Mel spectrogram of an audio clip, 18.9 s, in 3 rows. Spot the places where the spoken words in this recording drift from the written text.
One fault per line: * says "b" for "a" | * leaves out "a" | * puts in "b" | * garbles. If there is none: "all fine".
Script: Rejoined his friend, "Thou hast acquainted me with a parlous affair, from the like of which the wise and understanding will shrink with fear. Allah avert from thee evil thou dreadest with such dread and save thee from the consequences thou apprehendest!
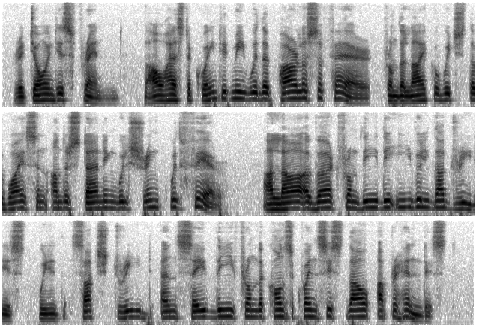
* puts in "the"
